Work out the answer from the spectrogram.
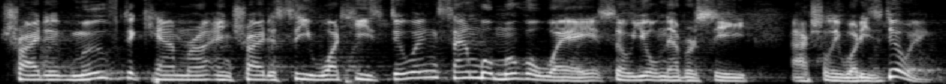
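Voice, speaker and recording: A man's voice: on the high side, normal speed, sharp tone. A man interpreting live on stage, piecing his sentences together hesitantly. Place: stage in a large event hall. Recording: echoing large hall over PA.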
